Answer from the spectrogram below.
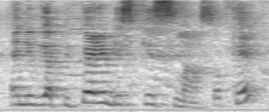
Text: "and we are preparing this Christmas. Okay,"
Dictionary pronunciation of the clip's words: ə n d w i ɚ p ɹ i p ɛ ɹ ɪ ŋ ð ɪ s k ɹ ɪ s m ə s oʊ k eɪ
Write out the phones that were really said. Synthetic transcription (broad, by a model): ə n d w i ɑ p ɹ i p ɛ ɹ ɪ ŋ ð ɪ s k ɪ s m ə s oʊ k eɪ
